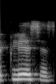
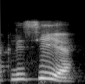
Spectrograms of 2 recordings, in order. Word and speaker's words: Экклесия: Вы говорите, Экклесиас, там в беседе с Юлией было, она говорит, что по-гречески церковь – это Экклесиас. Это не Экклесиас, а Экклесия.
